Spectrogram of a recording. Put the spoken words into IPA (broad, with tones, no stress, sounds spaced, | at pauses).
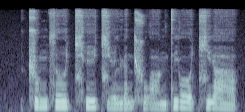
ʈ͡ʂ ʊ˥ ŋ s ɹ̩˥ t͡ɕʰ i˥ t͡ɕ i˨˩ l ɥ ɛ˦ n ʂ w ɑ˨˩ ŋ t̪ j o˥˧ ʊ̯ t͡ɕ j ä˥˩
